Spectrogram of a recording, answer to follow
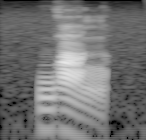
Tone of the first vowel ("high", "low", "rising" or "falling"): falling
